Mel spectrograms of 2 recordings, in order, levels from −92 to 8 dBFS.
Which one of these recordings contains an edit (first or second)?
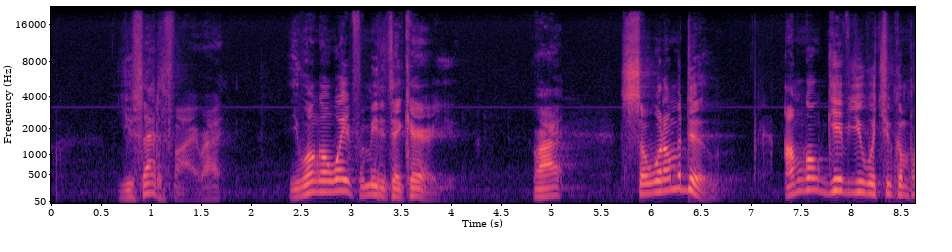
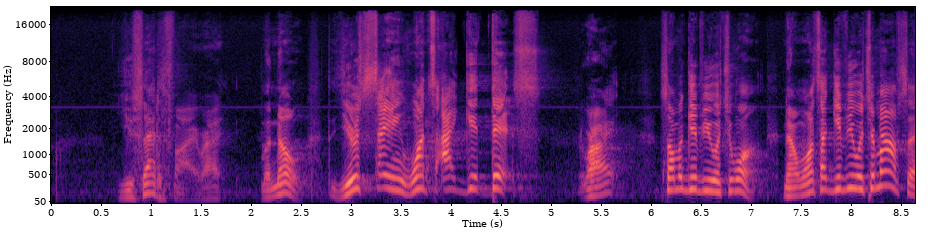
second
